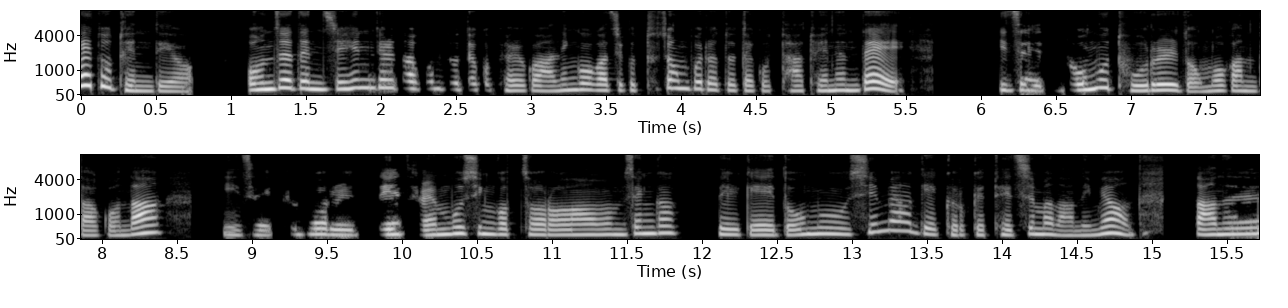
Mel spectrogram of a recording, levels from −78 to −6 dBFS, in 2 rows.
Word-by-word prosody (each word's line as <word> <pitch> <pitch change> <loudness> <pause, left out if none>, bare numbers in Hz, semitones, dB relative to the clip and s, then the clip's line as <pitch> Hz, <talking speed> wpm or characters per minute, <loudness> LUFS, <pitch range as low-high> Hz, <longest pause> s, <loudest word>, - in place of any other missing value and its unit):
해도 400 -3 +7
된대요. 190 - -2 0.3
"언제든지 260 +1 +5
힘들다고 295 -3 0
해도 255 -2 -7
되고 230 -1 -9
별거 205 -2 -2
아닌 205 +4 0
거 240 -1 +3
가지고 220 0 -1
투정 290 +5 -2
부려도 235 -6 -2
되고 200 -1 -5
다 195 +1 -6
되는데 210 +2 +3 0.6
이제 225 0 -2 0.3
너무 250 +8 +4
도를 220 0 +3
넘어간다거나 190 - +1 0.4
이제 185 0 -7
그거를 210 -2 -1 0.2
내 210 +1 +3
잘못인 230 +4 +2
것처럼 205 -1 0
생각되게 225 -6 -1
너무 225 +4 0
심하게 305 - -3
그렇게 190 -1 -6
되지만 215 +3 -2
않으면 195 +6 0 0.4
나는 210 +1 +3
220 Hz, 305 characters per minute, -24 LUFS, 200-250 Hz, 0.6 s, 해도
